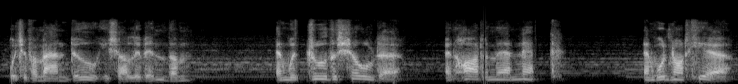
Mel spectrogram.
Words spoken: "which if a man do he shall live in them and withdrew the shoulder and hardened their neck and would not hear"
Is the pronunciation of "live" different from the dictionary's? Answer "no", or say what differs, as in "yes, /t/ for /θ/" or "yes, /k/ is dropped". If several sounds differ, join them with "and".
no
